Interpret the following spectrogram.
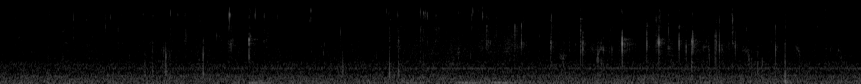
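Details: Cat Hodu eating a Ciao Churu treat, recorded as ASMR: moist smacks and clicking licks in irregular bursts, growing busier in the second half, with a low hum and faint tone beneath.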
